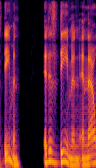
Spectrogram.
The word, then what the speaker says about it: daemon: So it says the word demon is an alternative spelling of D-A-E-M-O-N is an alternative spelling to demon. It's pronounced D-E-E-M-E-N, demon, in the context of computer software. The original pronunciation demon has drifted to daemon for some speakers.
